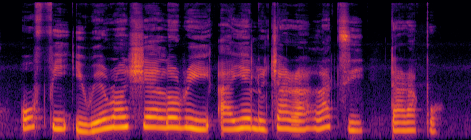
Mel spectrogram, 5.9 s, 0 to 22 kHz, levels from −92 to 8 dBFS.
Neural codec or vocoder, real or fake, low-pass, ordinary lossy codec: none; real; none; none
